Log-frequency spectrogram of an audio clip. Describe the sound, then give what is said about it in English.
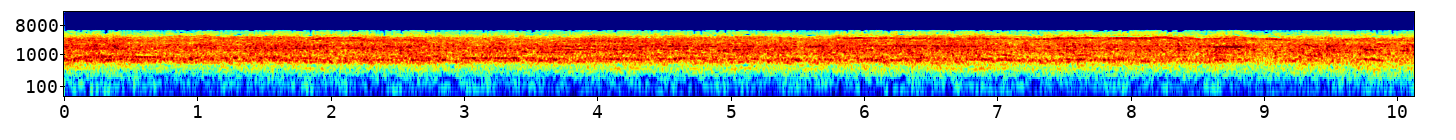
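A large stadium crowd at a Notre Dame–Army football game applauds an injured player as he trots to the sideline, a dense, unbroken wash of clapping and murmured cheering that stays loud and even for the whole stretch. “Listen to the hand he gets.”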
